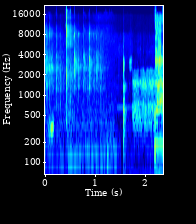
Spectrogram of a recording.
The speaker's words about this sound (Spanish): eh, tu teclado.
